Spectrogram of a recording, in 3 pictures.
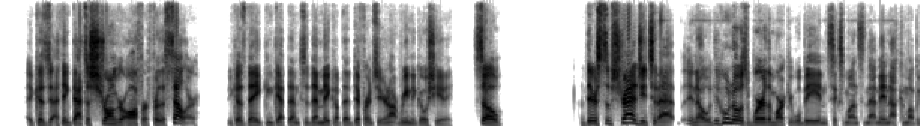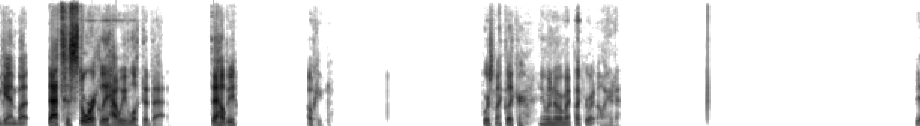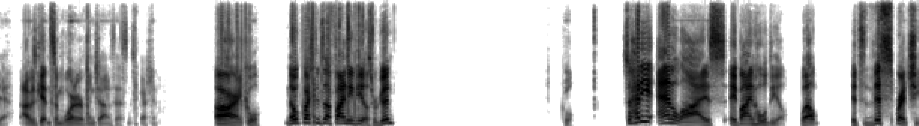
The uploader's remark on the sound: This was a live class recorded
